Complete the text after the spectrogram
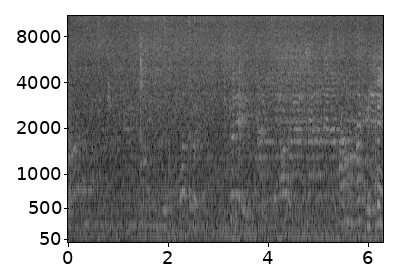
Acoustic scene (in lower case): restaurant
